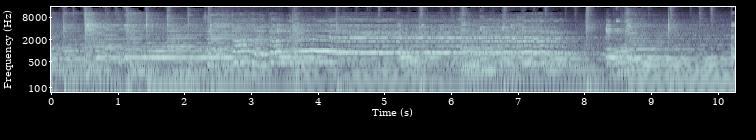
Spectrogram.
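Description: A woman singing with instrumental accompaniment, holding long notes.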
